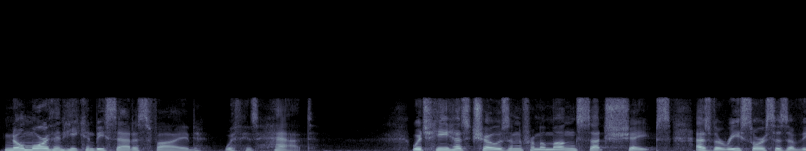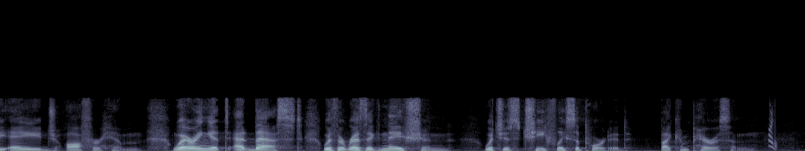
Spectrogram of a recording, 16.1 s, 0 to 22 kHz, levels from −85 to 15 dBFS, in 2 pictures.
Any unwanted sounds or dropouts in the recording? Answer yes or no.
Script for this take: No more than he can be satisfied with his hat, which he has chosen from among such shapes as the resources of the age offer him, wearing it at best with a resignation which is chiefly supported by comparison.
yes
